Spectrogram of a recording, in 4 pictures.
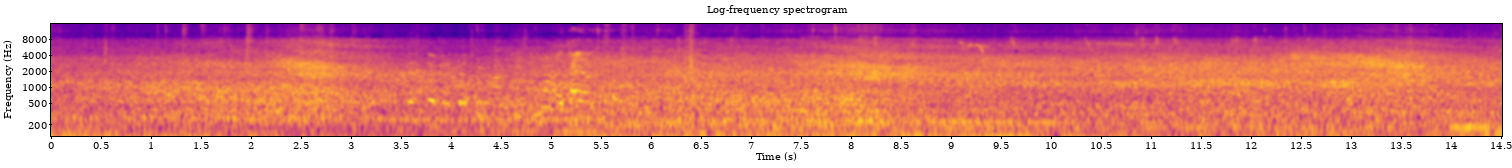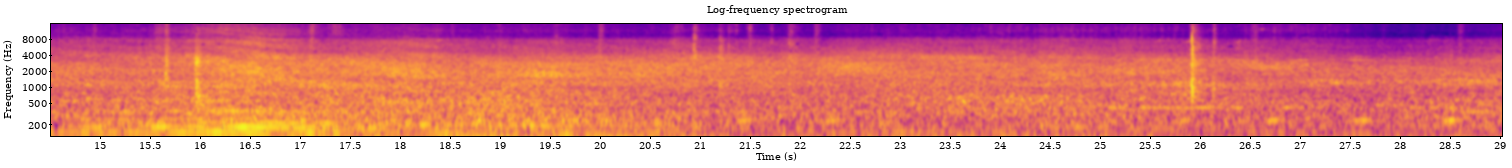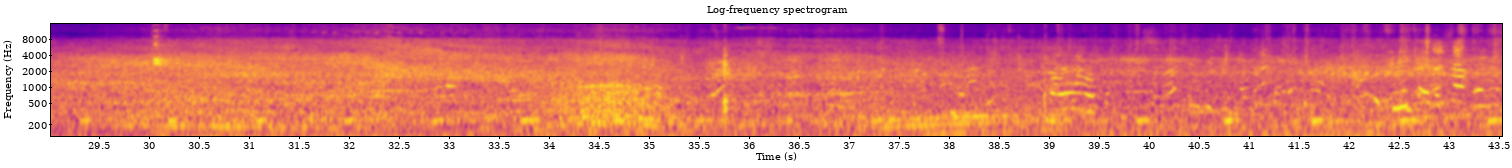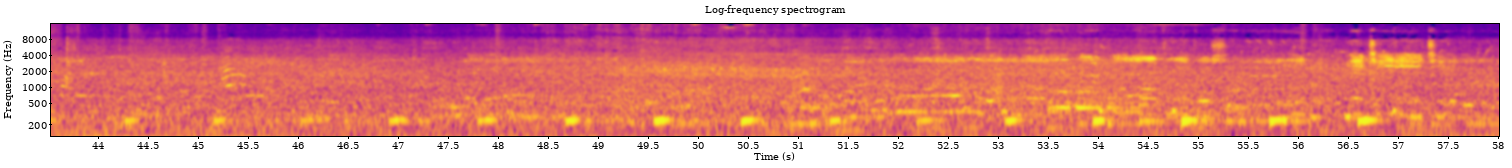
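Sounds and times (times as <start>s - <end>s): street traffic: 0.0s - 58.0s.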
